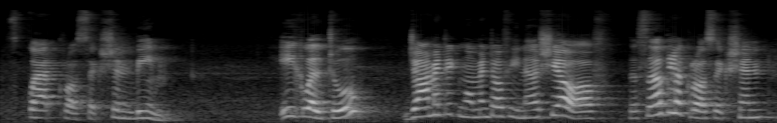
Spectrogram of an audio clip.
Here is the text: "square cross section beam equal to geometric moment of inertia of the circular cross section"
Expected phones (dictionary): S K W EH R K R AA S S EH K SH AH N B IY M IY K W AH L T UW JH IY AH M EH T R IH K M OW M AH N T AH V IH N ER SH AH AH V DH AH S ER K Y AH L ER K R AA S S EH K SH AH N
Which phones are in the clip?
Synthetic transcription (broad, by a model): S K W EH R K R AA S S EH K SH AH N B IY M IY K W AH L T UW JH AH M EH T IH K M OW M AH N T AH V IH N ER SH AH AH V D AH S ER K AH L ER K R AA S S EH K SH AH N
